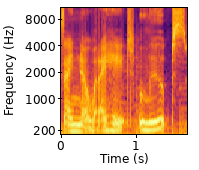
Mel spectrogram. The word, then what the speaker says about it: Lupe: know what I hate Loops which are not pronounced Lupes like I thought they were okay Loops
